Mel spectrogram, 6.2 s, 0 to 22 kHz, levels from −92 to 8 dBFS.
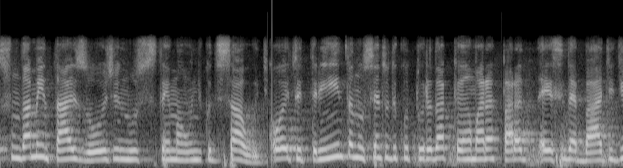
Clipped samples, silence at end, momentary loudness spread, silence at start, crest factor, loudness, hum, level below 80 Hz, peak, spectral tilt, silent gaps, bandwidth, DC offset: under 0.1%; 0 s; 3 LU; 0 s; 16 dB; -18 LUFS; none; -48 dBFS; -2 dBFS; -5 dB/octave; none; 9 kHz; under 0.1%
